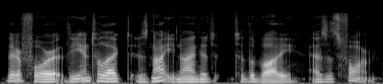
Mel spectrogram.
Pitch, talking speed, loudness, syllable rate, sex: 130 Hz, 190 wpm, -18 LUFS, 6.2 syllables/s, male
